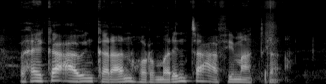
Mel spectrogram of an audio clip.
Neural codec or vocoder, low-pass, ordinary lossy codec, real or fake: vocoder, 44.1 kHz, 128 mel bands every 512 samples, BigVGAN v2; none; none; fake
